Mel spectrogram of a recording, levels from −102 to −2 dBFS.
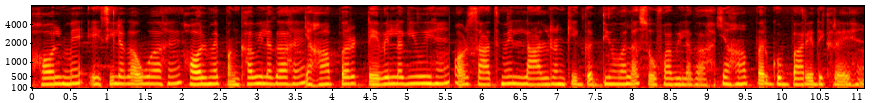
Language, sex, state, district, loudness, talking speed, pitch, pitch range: Hindi, female, Maharashtra, Dhule, -36 LUFS, 200 wpm, 235 Hz, 220-245 Hz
